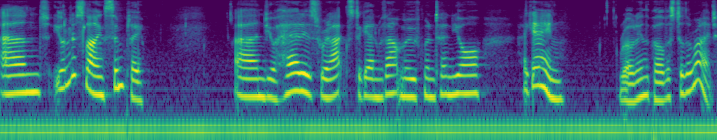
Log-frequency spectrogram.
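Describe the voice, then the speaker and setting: With an English accent, a woman speaks at a moderate pace and medium pitch, using ordinary pitch variation and long, frequent pauses. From England. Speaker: physiotherapist and movement practitioner. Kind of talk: guided movement lesson instructions. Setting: home recording.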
